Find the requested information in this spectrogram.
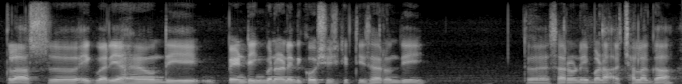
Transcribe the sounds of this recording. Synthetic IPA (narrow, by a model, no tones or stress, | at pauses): klaːsɪkʋaːɾiaːɦẽʊ̃nd̪ipẽːɳʈɪ̃ŋɡbɐnaːɽ̃ed̪iːkoːʃɪʃkɪt̪is̬aːɾɦʊ̃nd̪i | t̪ɐsaːɾõñebɐɽa̰ʔɐ̰tːʃʰalɐɡaː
